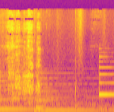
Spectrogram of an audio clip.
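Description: Cut sausage pieces being scraped together across a plastic cutting board, one short scrape lasting well under a second near the start, over background music.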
